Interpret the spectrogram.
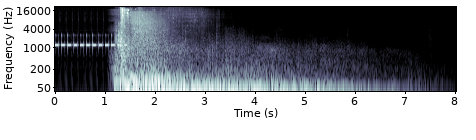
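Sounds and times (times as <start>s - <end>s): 
mine beeping: 0.0s - 2.5s
mine explosion: 1.2s - 7.8s.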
